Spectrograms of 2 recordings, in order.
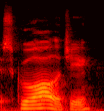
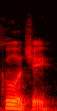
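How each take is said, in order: First: The word is said with an extra syllable. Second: The word is said without an extra syllable. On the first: The speaker calls it wrong. "Sorry to break it to anyone who pronounced it Schoology" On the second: The speaker calls it right. "the correct pronunciation is Schoology"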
